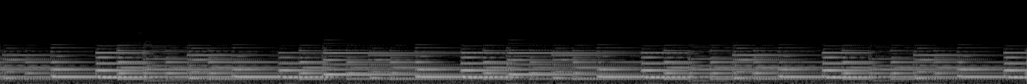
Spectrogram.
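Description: Yamaha digital keyboard played with a piano sound: an instrumental intro of chords struck in a steady, repeating pattern.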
